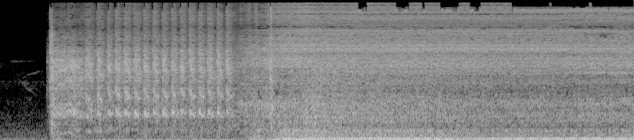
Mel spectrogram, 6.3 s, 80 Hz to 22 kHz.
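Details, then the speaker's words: 1991 C4 Corvette after fixing exhaust rattle: starter cranks about two seconds, engine catches and settles into steady, even idle with no rattle; sounds good, possible front misfire still to be checked. "there is no rattle anymore there's no rattle anymore and it sounds so good"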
